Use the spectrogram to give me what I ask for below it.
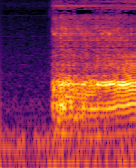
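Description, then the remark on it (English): After a brief silence, a fart machine used for a Guess What game lets out one sustained, raspy, buzzing fart that holds steady in pitch and loudness for nearly a second, with no talking. “Michael's ready for you to do the Guess What with the fart machine.”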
